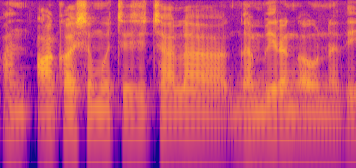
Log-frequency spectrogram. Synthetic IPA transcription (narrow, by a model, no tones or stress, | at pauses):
ɐaːkaːʃɐmʋɐt͡ʃːe̞ːs̬it͡ʃaːlaːɡɐmbʱiːɾɐŋɡaːunːɐd̪i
